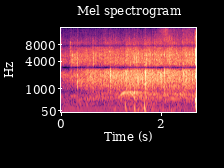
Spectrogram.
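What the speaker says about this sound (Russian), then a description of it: "Дайте им аплодисменты." An audience applauds at a talk, with light scattered clapping that builds gradually and swells sharply right at the end.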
